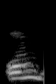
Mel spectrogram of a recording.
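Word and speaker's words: homme: And when the H is mute, we never ever ever pronounce this word. For example, when I say Om, which is man, I never say Hom. I said Om.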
